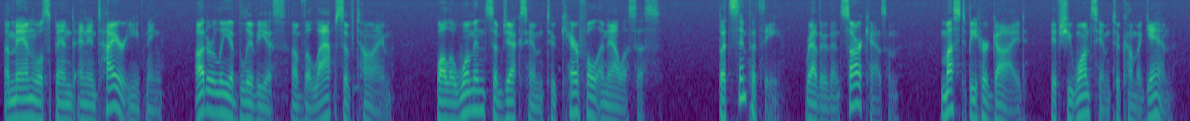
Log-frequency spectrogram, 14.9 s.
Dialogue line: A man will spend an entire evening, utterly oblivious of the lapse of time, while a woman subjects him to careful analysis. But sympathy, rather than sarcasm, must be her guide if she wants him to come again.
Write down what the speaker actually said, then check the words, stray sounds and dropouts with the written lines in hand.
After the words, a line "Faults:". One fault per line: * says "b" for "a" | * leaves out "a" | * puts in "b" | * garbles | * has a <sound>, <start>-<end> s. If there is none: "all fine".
A man will spend an entire evening, utterly oblivious of the lapse of time, while a woman subjects him to careful analysis. But sympathy, rather than sarcasm, must be her guide if she wants him to come again.
Faults:
all fine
